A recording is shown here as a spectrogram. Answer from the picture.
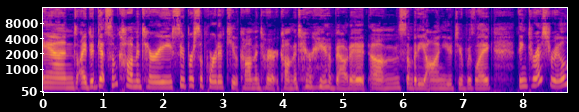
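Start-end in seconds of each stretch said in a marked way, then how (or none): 7.9-8.8 bright, cheery little voice, pitched up. Creator quoting a YouTube comment about how she says her channel name, cheery little voice. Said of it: "she says in this this cheery little voice".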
